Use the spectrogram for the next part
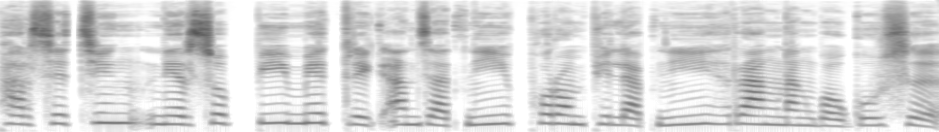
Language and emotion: Bodo, neutral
